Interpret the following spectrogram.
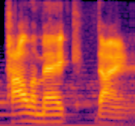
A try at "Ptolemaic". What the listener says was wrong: the P is silent.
